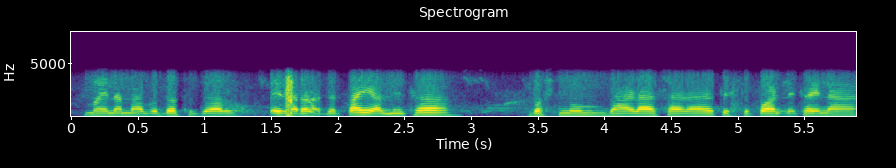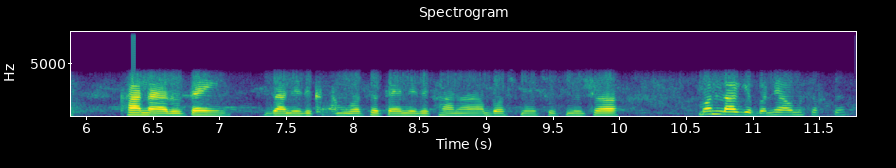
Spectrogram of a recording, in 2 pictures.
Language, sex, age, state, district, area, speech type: Nepali, female, 30-45, West Bengal, Alipurduar, urban, conversation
